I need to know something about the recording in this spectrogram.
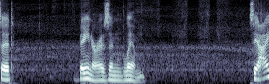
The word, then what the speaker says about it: Boehner: name but the Canadian branch of the family pronounces it bugner and we pronounce it Boehner as in limb see I knew it from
